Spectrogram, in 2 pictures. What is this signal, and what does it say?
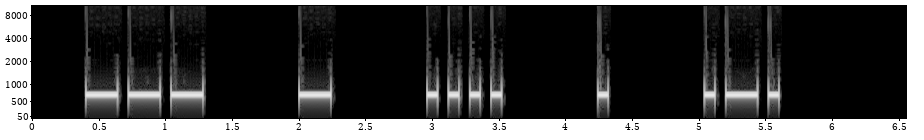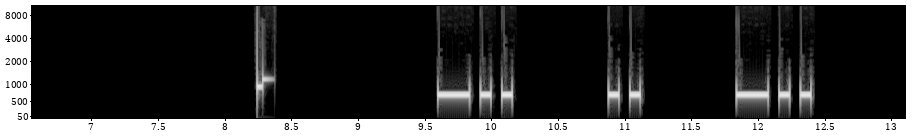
Morse code, heard as a keyed tone, about 16 wpm, spaced as for 9 wpm, 700 Hz. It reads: OTHER DID
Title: 3x Character Spacing - Top 200 Words - 15wpm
